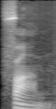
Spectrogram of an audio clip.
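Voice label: "fan", Chinese, third tone; Cours-de-Chinois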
